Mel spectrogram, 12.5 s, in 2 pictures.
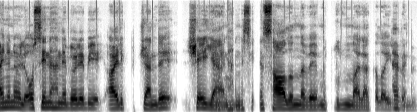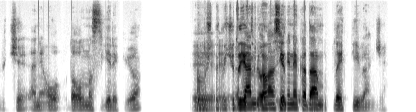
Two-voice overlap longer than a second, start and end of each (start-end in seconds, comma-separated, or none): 9.2-11.0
